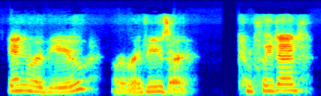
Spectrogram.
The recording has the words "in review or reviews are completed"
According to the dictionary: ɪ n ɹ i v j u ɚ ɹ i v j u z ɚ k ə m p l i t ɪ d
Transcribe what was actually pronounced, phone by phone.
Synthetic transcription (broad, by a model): ɪ n ɹ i v j u ɚ ɹ i v j u z ɚ k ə m p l i t ɪ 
